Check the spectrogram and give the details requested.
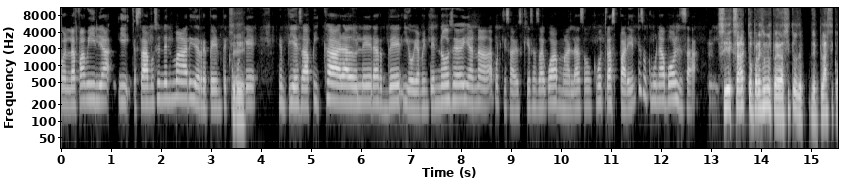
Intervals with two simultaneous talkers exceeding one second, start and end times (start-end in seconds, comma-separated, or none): none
